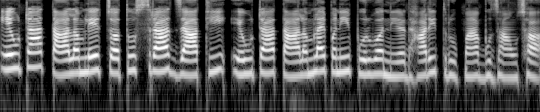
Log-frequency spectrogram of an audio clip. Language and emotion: Nepali, neutral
